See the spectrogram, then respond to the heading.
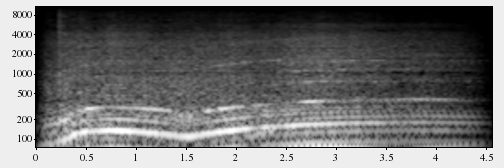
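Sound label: centurion engine interior load, tanks; engines; War Thunder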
